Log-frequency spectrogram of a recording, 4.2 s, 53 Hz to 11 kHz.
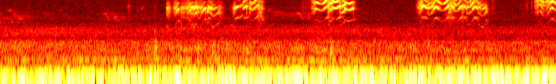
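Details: Barn owl at an Israeli nest-box live camera on 29.3.21, as the first nestling has just hatched. Harsh, breathy hisses in bursts of about half a second, repeated five times over a steady low hum.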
